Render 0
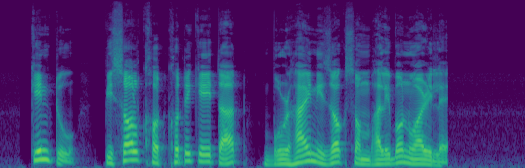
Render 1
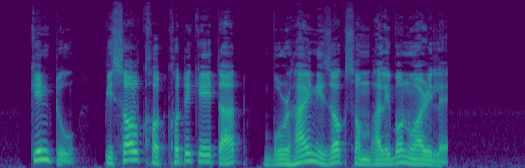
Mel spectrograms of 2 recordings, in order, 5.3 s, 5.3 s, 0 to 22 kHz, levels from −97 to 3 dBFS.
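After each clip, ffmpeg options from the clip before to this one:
ffmpeg -i in.wav -af "highshelf=frequency=5200:gain=6.5,volume=-7dB" out.wav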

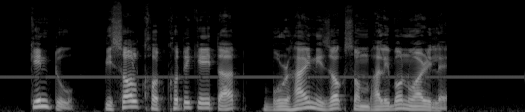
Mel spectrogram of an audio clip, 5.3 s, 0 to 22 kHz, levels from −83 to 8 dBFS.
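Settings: ffmpeg -i in.wav -af "aeval=exprs='val(0)+0.00141*sin(2*PI*1300*n/s)':channel_layout=same,volume=2.5dB" out.wav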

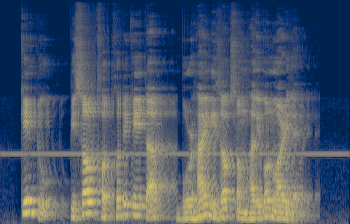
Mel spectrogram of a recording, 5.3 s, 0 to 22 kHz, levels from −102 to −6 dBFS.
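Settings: ffmpeg -i in.wav -af "aecho=1:1:30|72|130.8|213.1|328.4:0.631|0.398|0.251|0.158|0.1" out.wav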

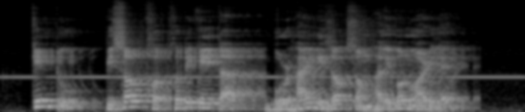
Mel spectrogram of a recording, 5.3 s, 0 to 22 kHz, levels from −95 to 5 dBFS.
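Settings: ffmpeg -i in.wav -af "acompressor=threshold=-28dB:ratio=6" out.wav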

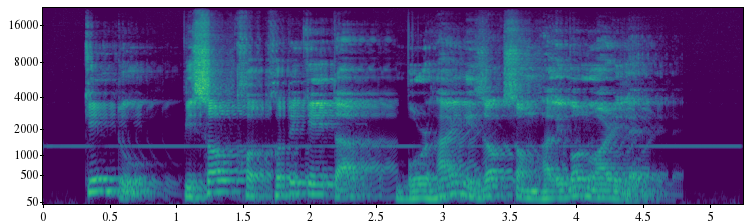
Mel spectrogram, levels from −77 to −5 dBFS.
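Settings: ffmpeg -i in.wav -af "aexciter=amount=10.8:drive=9.1:freq=3700" out.wav

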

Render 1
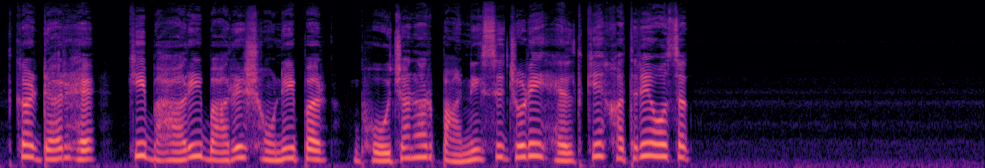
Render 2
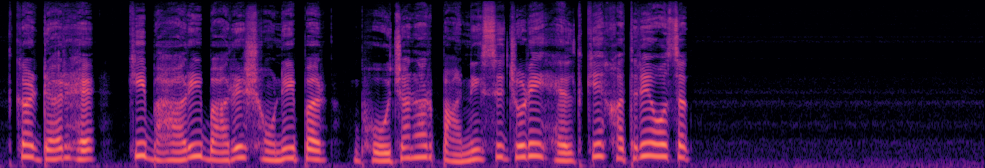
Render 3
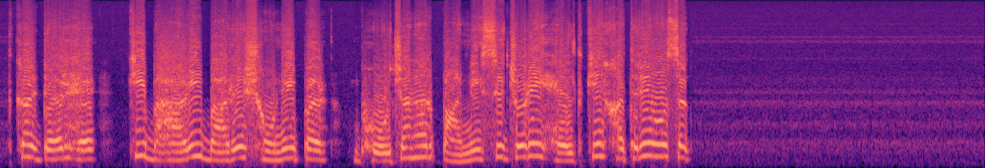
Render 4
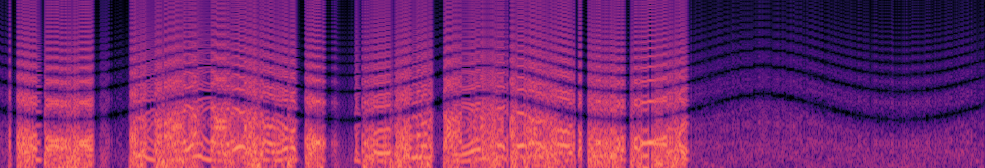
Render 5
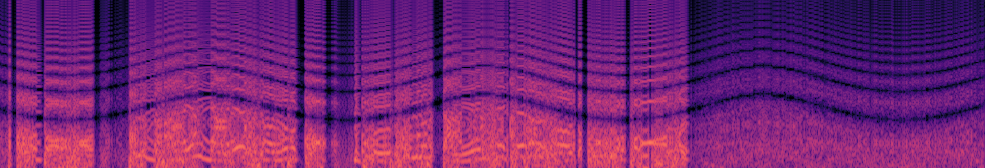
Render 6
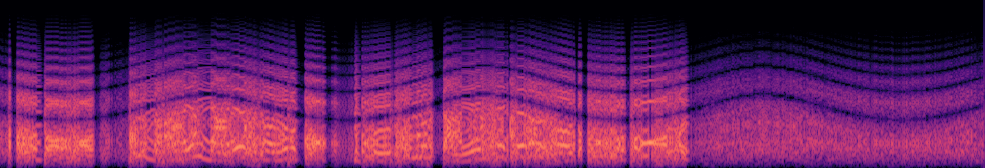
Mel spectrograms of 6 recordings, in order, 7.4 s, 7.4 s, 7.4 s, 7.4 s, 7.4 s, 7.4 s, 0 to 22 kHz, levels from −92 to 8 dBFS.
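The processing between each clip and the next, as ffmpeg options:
ffmpeg -i in.wav -af "highshelf=frequency=9200:gain=9.5,volume=-1dB" out.wav
ffmpeg -i in.wav -filter_complex "[0:a]asplit=2[link_01][link_02];[link_02]highpass=frequency=720:poles=1,volume=33dB,asoftclip=type=tanh:threshold=-7dB[link_03];[link_01][link_03]amix=inputs=2:normalize=0,lowpass=frequency=5000:poles=1,volume=-6dB,highpass=70,bass=frequency=250:gain=-12,treble=frequency=4000:gain=9,volume=3dB" out.wav
ffmpeg -i in.wav -af "aresample=16000,asoftclip=type=hard:threshold=-15dB,aresample=44100,acrusher=samples=29:mix=1:aa=0.000001:lfo=1:lforange=17.4:lforate=0.48" out.wav
ffmpeg -i in.wav -af "acompressor=threshold=-27dB:ratio=10,volume=4.5dB" out.wav
ffmpeg -i in.wav -af "highpass=450,lowpass=2200,volume=7.5dB" out.wav

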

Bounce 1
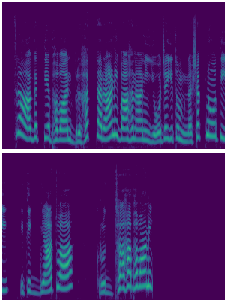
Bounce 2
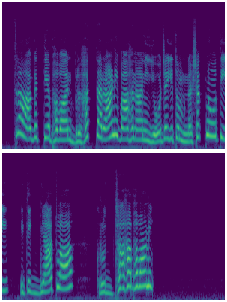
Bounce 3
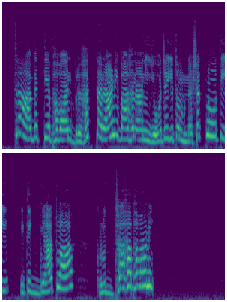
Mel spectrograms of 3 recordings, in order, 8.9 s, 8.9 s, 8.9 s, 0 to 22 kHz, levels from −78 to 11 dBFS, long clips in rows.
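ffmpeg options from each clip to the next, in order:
ffmpeg -i in.wav -filter_complex "[0:a]aemphasis=mode=reproduction:type=bsi,aecho=1:1:5.3:0.58,asplit=2[link_01][link_02];[link_02]acompressor=threshold=-31dB:ratio=6,volume=2dB[link_03];[link_01][link_03]amix=inputs=2:normalize=0,volume=4dB" out.wav
ffmpeg -i in.wav -filter_complex "[0:a]asplit=2[link_01][link_02];[link_02]adelay=4.1,afreqshift=-2.1[link_03];[link_01][link_03]amix=inputs=2:normalize=1,volume=1.5dB" out.wav

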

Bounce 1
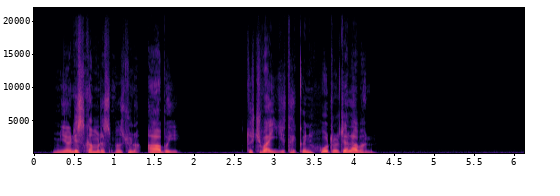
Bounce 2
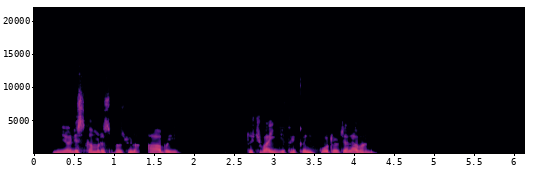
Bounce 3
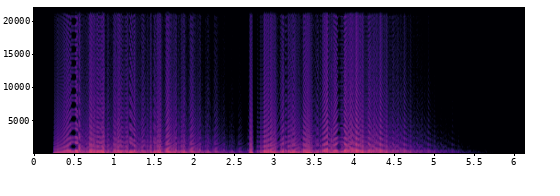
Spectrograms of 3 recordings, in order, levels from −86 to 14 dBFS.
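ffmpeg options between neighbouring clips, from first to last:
ffmpeg -i in.wav -af "afftdn=noise_reduction=28:noise_floor=-36,highpass=95,areverse,acompressor=threshold=-27dB:ratio=8,areverse" out.wav
ffmpeg -i in.wav -filter_complex "[0:a]asplit=2[link_01][link_02];[link_02]asplit=4[link_03][link_04][link_05][link_06];[link_03]adelay=208,afreqshift=-66,volume=-11dB[link_07];[link_04]adelay=416,afreqshift=-132,volume=-19.9dB[link_08];[link_05]adelay=624,afreqshift=-198,volume=-28.7dB[link_09];[link_06]adelay=832,afreqshift=-264,volume=-37.6dB[link_10];[link_07][link_08][link_09][link_10]amix=inputs=4:normalize=0[link_11];[link_01][link_11]amix=inputs=2:normalize=0,acrusher=samples=41:mix=1:aa=0.000001:lfo=1:lforange=41:lforate=1.5,asplit=2[link_12][link_13];[link_13]aecho=0:1:300|600|900|1200:0.562|0.186|0.0612|0.0202[link_14];[link_12][link_14]amix=inputs=2:normalize=0,volume=-2.5dB" out.wav

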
